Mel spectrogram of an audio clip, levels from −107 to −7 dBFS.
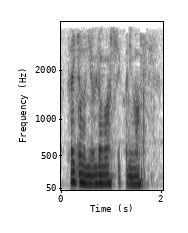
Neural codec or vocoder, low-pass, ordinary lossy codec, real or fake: none; 3.6 kHz; MP3, 24 kbps; real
